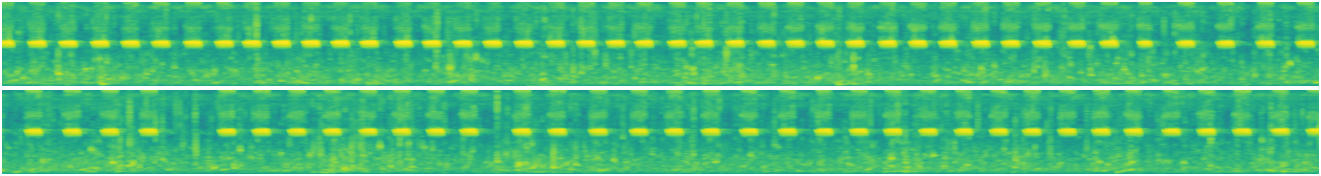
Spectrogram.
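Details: Closely spaced cricket chirps (jangkrik rapat) used as master sound for white-rumped shama training: a rapid, unbroken run of high, clipped pulses that pauses once briefly midway, under a steady trickling hiss.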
